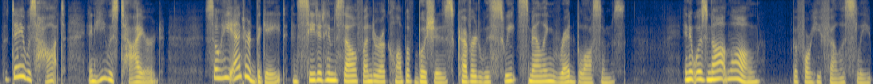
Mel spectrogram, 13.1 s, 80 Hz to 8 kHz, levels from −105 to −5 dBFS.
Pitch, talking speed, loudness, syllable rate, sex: 205 Hz, 165 wpm, -17 LUFS, 4.7 syllables/s, female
